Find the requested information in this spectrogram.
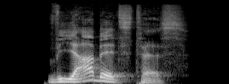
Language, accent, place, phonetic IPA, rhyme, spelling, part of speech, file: German, Germany, Berlin, [viˈaːbl̩stəs], -aːbl̩stəs, viabelstes, adjective, De-viabelstes.ogg
- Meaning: strong/mixed nominative/accusative neuter singular superlative degree of viabel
